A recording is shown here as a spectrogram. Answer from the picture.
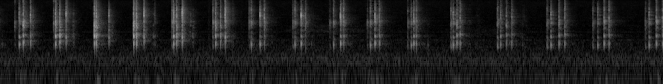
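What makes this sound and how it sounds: Long nails tap the cardboard top disc and the ribbon edge of a small black satin ribbon spool, held sideways in the hand. The result is a steady series of crisp, dry, clicky taps, about two or three per second in a slightly uneven rhythm. Each tap is bright, cuts off almost at once, and sits over a faint low hum.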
